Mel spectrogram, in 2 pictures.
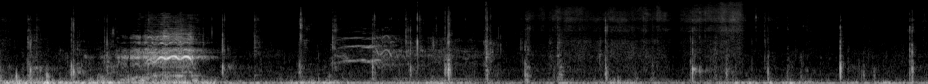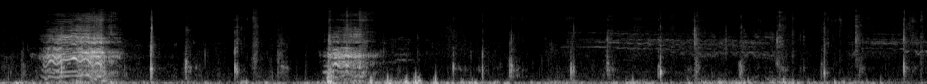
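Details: Friesian horses neighing, several loud whinnies around two, ten and thirteen seconds, each a shaking harmonic burst, with quieter rustling and low stable noise in between.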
